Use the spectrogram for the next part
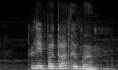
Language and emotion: Russian, neutral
